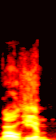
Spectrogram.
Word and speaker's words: Valheim: Valheim. I think you're doing Valheim. I think you just said Valium, but that's a different game.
